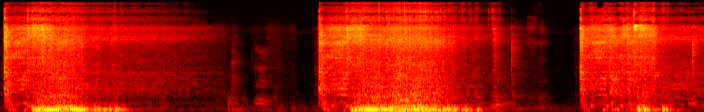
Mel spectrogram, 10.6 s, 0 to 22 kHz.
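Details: Race car being prepared for the 2024 season, on a troublesome jump box: three long, even cranking bursts that never fire. The owner suspects timing might be a little off, so it cranks but won't start.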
